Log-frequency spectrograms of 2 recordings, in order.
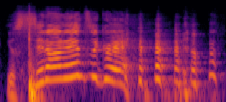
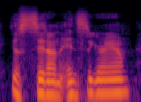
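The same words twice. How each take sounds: First: Much higher, slow, laughing taunt; mocking singsong. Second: Said in the usual way.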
